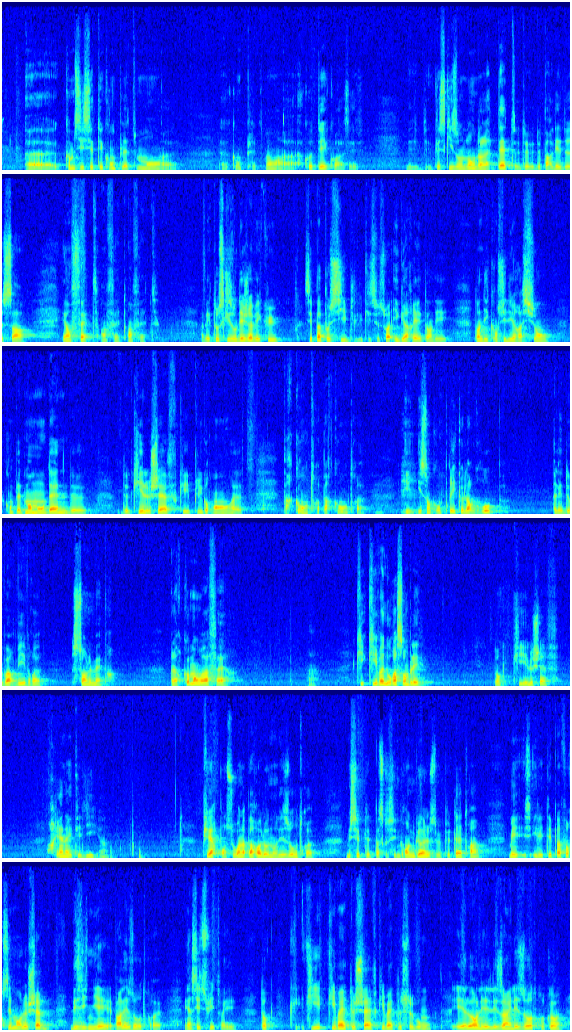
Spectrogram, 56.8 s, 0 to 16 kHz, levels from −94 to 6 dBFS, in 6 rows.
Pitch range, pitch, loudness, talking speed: 90-115 Hz, 100 Hz, -30 LUFS, 165 wpm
